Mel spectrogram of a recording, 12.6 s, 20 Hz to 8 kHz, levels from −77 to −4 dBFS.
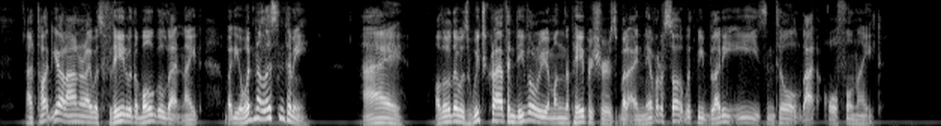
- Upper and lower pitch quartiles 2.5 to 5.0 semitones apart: No, wide, 5.4 semitones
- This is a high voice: No, low, 120 Hz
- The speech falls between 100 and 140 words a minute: No, average, 190 wpm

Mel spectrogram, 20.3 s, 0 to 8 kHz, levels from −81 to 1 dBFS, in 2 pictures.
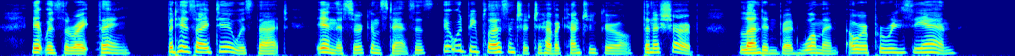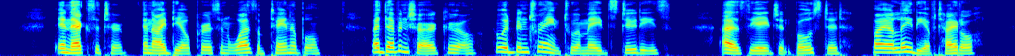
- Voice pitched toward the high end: No, medium, 175 Hz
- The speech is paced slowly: No, average, 170 wpm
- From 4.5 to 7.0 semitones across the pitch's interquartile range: Yes, average, 5.2 semitones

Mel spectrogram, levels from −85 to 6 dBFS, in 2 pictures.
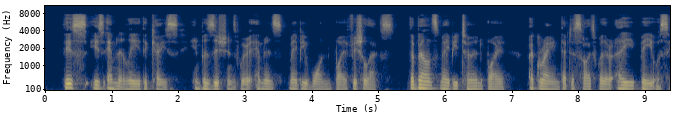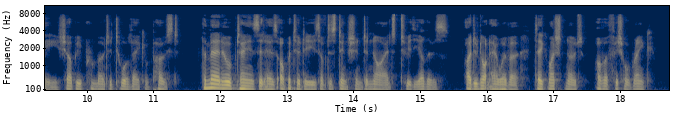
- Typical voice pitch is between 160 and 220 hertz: No, low, 105 Hz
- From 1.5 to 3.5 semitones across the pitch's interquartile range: Yes, average, 3.2 semitones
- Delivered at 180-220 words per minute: Yes, average, 190 wpm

